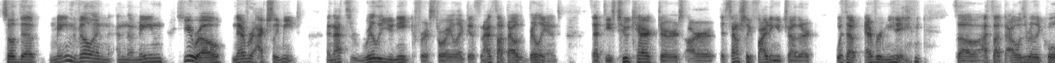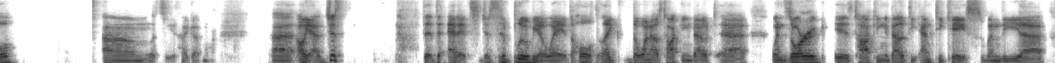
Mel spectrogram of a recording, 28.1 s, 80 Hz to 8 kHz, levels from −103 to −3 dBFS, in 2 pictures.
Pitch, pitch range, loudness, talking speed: 120 Hz, 105-135 Hz, -29 LUFS, 180 wpm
